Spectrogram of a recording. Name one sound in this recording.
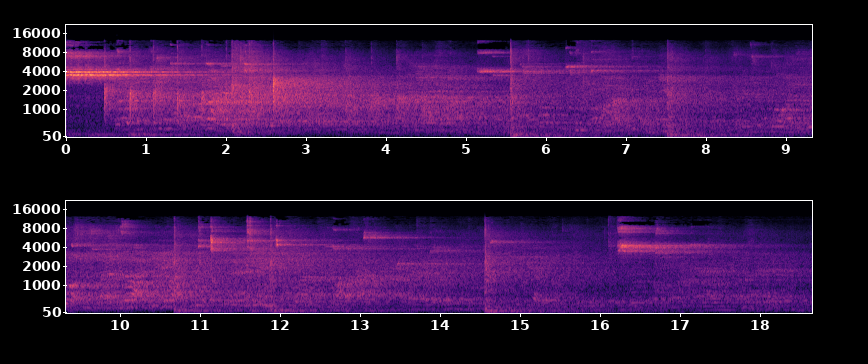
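Sneakers squeak sharply on a hard gym floor.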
